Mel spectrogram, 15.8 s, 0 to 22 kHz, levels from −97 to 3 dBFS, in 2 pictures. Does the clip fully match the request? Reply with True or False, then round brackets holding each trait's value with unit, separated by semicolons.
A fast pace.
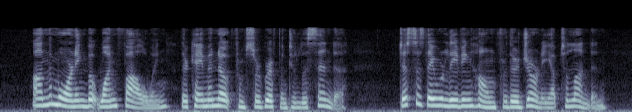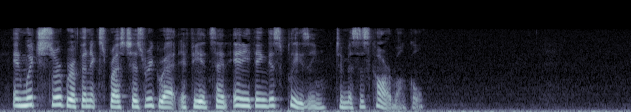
False (165 wpm)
